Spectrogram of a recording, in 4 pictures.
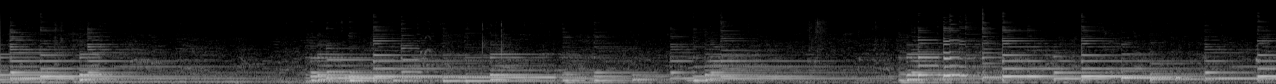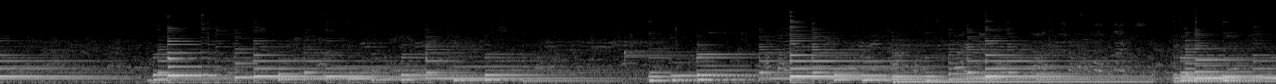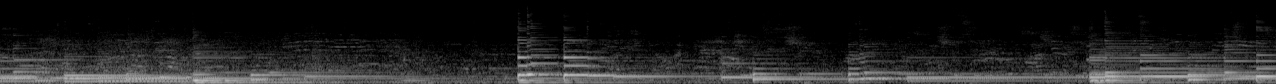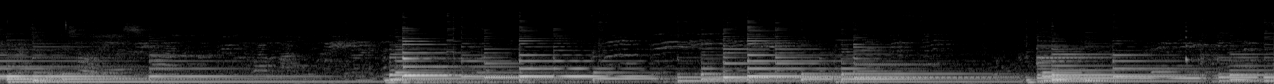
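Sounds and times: acoustic guitar music: 0.0s - 51.0s.

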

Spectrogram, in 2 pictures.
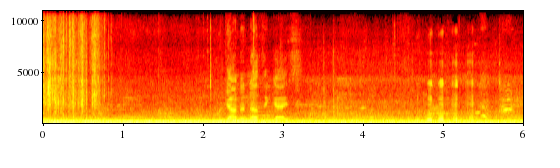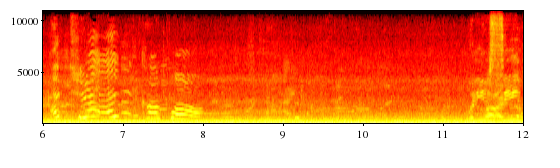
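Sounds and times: airliner cabin rumble: 0.0s - 12.0s.

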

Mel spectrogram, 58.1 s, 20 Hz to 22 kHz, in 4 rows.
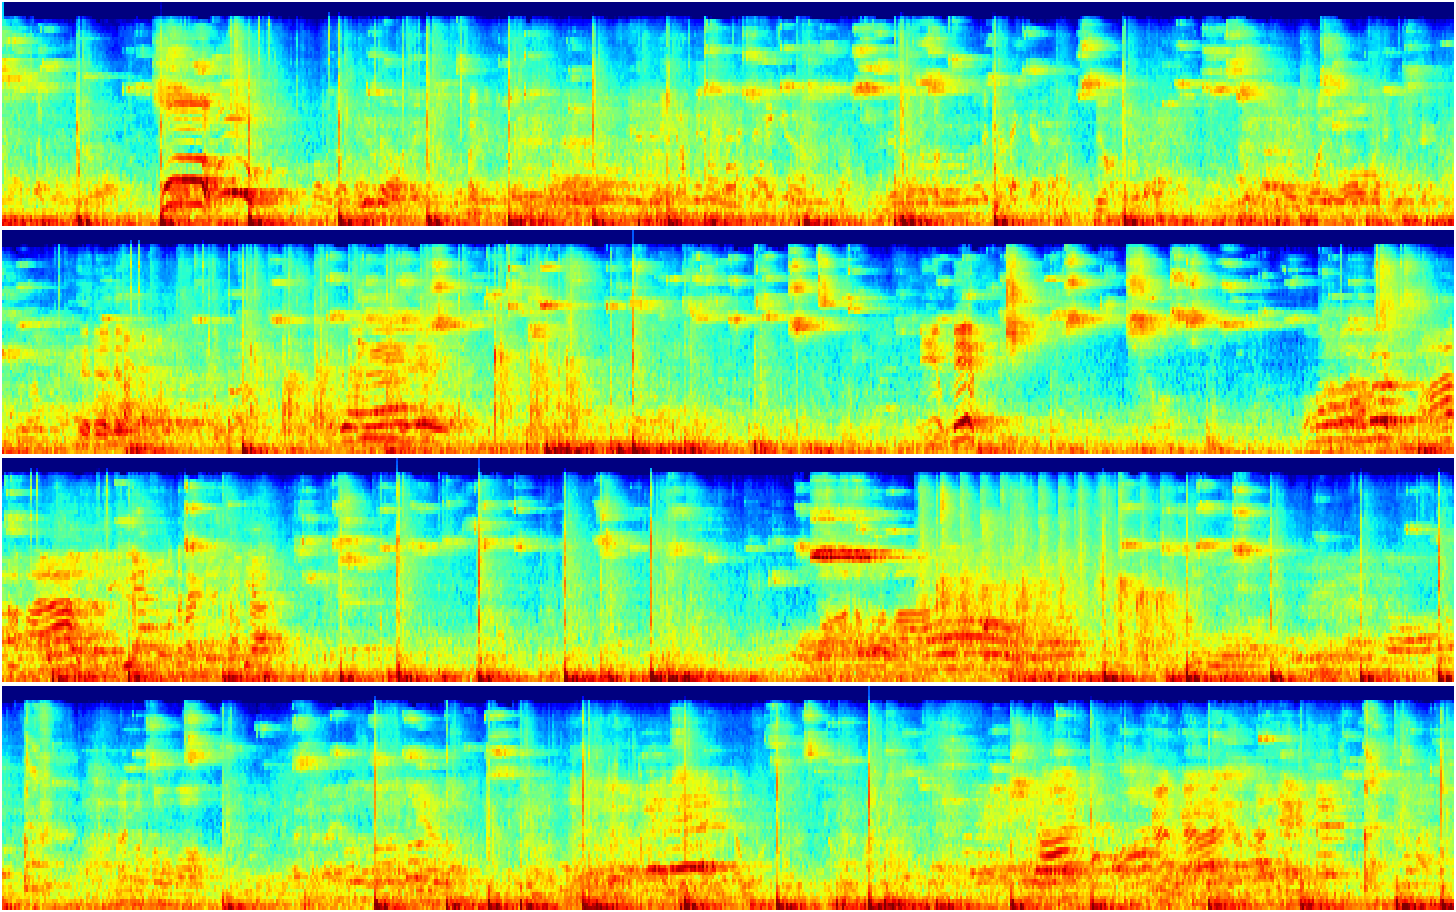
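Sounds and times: basketball bouncing on court: 0.0s - 10.3s, 11.1s - 15.0s, 16.8s - 17.3s, 18.1s - 23.1s, 31.2s - 36.4s, 40.0s - 42.0s, 45.8s - 46.0s, 47.2s - 54.8s, 55.6s - 58.0s
players calling out: 1.2s - 33.0s, 46.4s - 58.0s.

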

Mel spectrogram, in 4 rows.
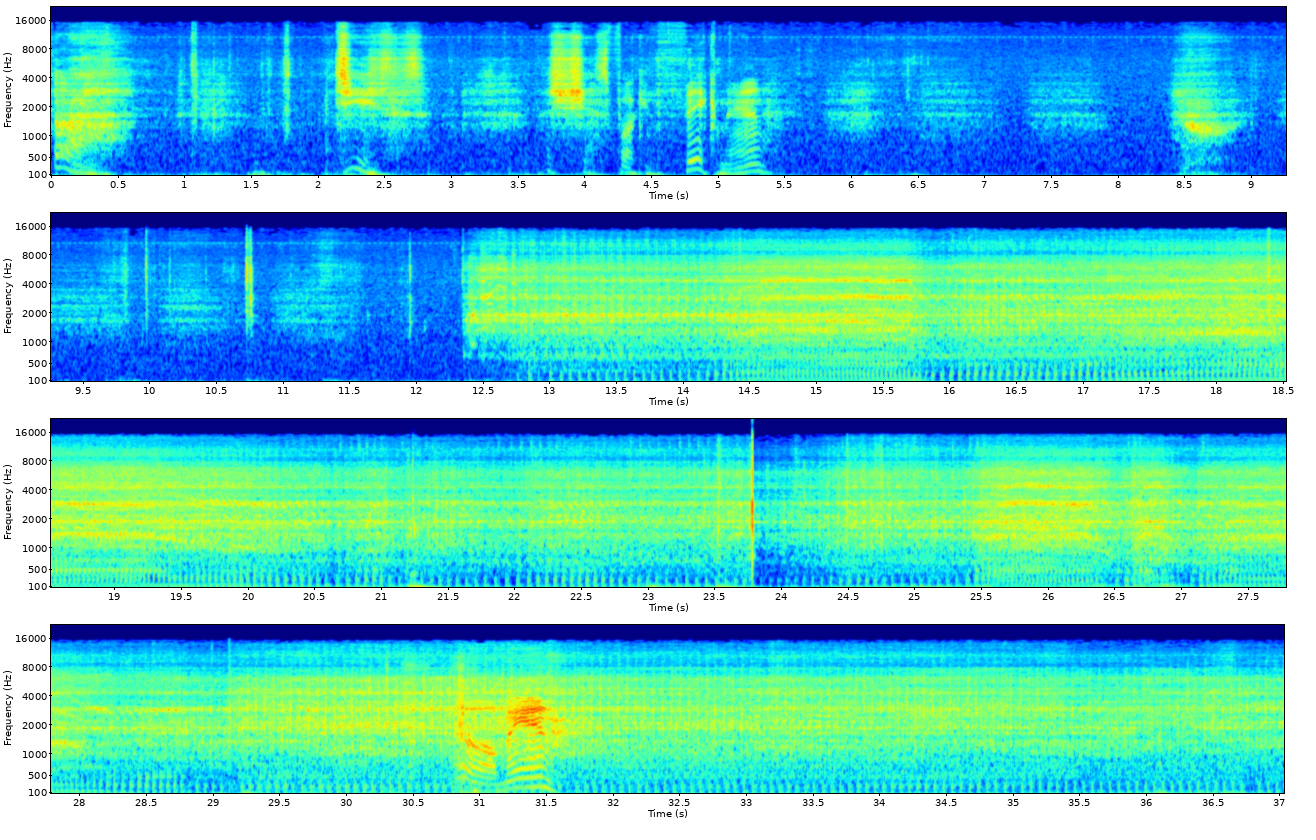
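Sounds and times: dirt bike engine revving: 12.4s - 37.0s.

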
